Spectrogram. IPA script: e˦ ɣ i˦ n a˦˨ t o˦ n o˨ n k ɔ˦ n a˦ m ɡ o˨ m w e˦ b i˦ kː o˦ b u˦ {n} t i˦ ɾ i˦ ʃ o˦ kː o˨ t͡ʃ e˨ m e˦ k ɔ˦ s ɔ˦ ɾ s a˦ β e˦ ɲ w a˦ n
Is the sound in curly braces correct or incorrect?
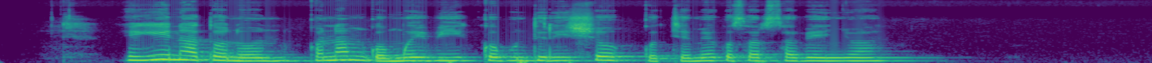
correct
